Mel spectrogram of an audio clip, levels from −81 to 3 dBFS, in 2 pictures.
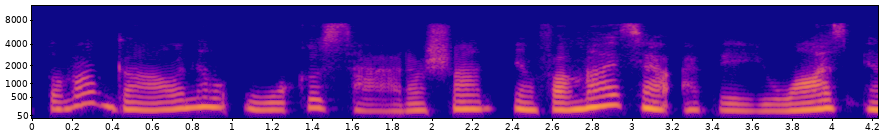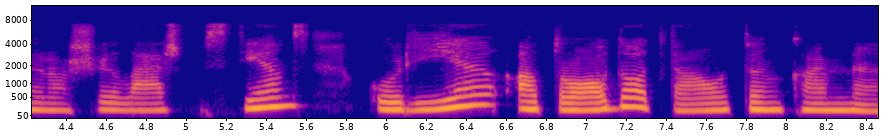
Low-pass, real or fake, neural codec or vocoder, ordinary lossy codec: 7.2 kHz; fake; codec, 16 kHz, 1.1 kbps, Voila-Tokenizer; MP3, 64 kbps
